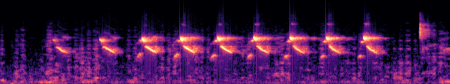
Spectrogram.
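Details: Male northern cardinal song: a run of about eight clear, slurred whistles, each dropping sharply in pitch, repeated briskly a little under half a second apart.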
